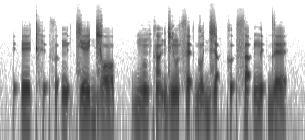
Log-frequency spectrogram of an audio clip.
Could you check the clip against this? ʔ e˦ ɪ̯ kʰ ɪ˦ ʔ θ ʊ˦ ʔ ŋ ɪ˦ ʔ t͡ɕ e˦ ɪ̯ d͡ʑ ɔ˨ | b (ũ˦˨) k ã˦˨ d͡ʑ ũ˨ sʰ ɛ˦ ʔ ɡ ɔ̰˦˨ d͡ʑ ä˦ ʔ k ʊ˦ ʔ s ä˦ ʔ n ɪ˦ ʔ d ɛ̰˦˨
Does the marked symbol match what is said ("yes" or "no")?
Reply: no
